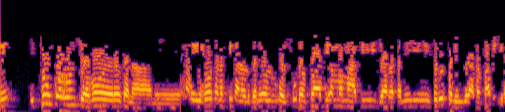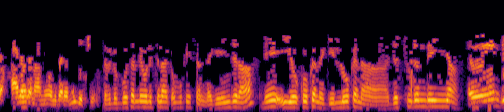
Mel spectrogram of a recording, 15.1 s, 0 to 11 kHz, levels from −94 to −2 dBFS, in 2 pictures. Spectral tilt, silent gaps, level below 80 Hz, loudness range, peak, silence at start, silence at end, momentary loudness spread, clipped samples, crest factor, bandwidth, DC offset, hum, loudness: -10 dB/octave; none; -54 dBFS; 4 LU; -4 dBFS; 0 s; 0 s; 9 LU; under 0.1%; 14 dB; 3.9 kHz; under 0.1%; none; -19 LUFS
